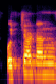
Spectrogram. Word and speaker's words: उच्चाटन: अगला उच्चाटन, उच्चाटन का जो प्रोनाउंसिएशन है वो ऐसे होगा, ऊ, ये थोड़ा सा आधा है, ठीक है, टन, उच्चाटन, ऊ, मैं इंग्लिश हिंदी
